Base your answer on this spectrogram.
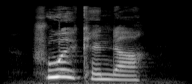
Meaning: nominative/accusative/genitive plural of Schulkind
- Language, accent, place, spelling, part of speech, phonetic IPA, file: German, Germany, Berlin, Schulkinder, noun, [ˈʃuːlˌkɪndɐ], De-Schulkinder.ogg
